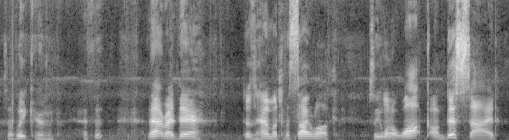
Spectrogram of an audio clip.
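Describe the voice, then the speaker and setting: A man's voice: a little high, normal speed, fairly bright tone. A young man chatting casually in an off-the-cuff, rambling walking vlog, recorded outdoors on a handheld phone. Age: young adult. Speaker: student vlogger. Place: outdoors on a campus street. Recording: faint outdoor street noise.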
